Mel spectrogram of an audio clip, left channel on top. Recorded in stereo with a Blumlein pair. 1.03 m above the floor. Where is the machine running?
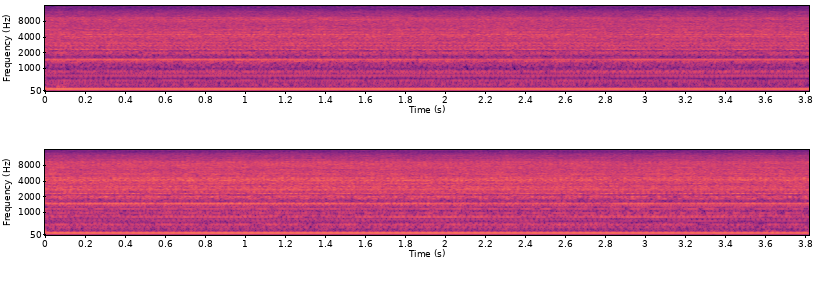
30° right, 1.0 m.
